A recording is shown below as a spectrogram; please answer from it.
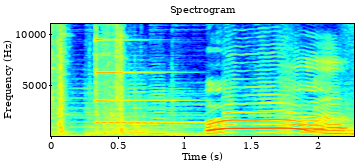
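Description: A bright bell ding sound effect, followed a little after a second in by a loud, high-pitched held vocal note that slides up at its start and falls away at its end.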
